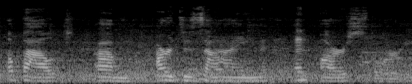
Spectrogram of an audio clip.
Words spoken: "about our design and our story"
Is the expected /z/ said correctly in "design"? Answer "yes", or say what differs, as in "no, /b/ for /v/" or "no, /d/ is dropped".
yes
